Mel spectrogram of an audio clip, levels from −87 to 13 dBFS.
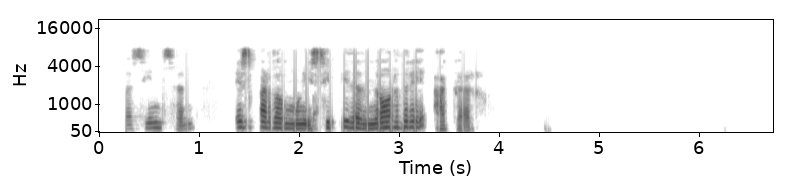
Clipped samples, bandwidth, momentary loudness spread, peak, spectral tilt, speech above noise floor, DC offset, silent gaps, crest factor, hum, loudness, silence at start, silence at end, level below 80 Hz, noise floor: under 0.1%; 8 kHz; 17 LU; -2 dBFS; -5 dB/octave; over 68 dB; under 0.1%; 1.22-1.36 s, 3.31-3.35 s; 22 dB; none; -23 LUFS; 0.25 s; 3 s; -58 dBFS; under -90 dBFS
